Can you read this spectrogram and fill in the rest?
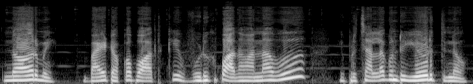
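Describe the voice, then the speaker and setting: A woman's voice: on the low side, a little fast, darkish tone, no room sound, faint music behind, close to an everyday voice. A woman voicing a bossy, stingy village mother-in-law in a cartoon story, with a scolding, exclamatory manner. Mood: scornful. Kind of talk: Telugu comic cartoon story acting.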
